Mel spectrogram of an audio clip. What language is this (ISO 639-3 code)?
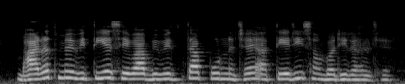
mai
